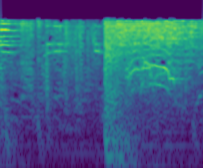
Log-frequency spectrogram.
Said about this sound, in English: Lem shows up at Bird's and slams a glass pane door to her shop.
